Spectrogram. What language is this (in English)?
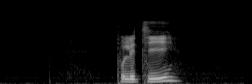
Norwegian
